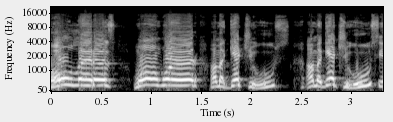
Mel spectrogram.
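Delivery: taunting, wrestler's ring promo-style delivery. Answering a viewer who asked for a Jey Uso impression. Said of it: "Do a Jey Uso impression".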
